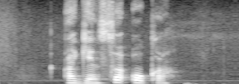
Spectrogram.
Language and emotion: Russian, neutral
